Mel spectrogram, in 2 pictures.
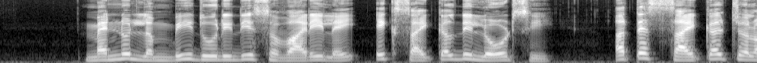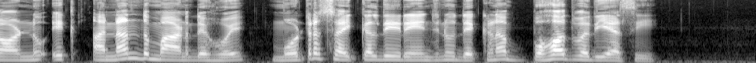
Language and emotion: Punjabi, happy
